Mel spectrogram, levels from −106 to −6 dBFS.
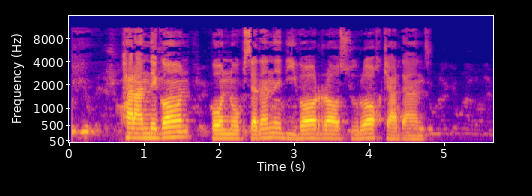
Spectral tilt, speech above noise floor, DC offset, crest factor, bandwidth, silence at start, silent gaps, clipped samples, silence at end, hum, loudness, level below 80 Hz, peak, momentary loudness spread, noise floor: -5.5 dB/octave; 37 dB; under 0.1%; 18 dB; 11.5 kHz; 0.05 s; none; under 0.1%; 0.8 s; none; -17 LUFS; -58 dBFS; 0 dBFS; 14 LU; -54 dBFS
